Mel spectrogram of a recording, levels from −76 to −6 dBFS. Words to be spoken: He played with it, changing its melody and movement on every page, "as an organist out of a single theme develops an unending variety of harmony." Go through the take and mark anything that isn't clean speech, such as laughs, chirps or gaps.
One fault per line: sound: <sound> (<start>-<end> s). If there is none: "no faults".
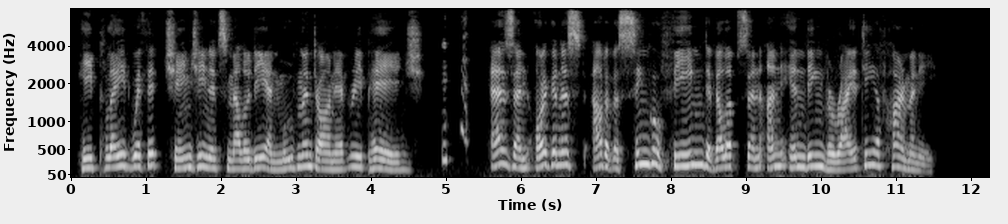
sound: laugh (4.9-5.3 s)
